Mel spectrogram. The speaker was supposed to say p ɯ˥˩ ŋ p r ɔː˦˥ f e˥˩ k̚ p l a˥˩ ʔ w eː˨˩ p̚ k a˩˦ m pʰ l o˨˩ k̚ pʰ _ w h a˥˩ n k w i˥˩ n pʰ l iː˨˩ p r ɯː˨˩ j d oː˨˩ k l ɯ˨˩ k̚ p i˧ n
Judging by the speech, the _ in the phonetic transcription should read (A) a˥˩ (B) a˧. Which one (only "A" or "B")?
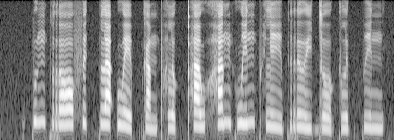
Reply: B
